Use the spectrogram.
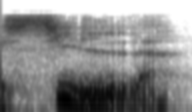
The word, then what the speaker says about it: cils: Les cils. Final S not pronounced.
